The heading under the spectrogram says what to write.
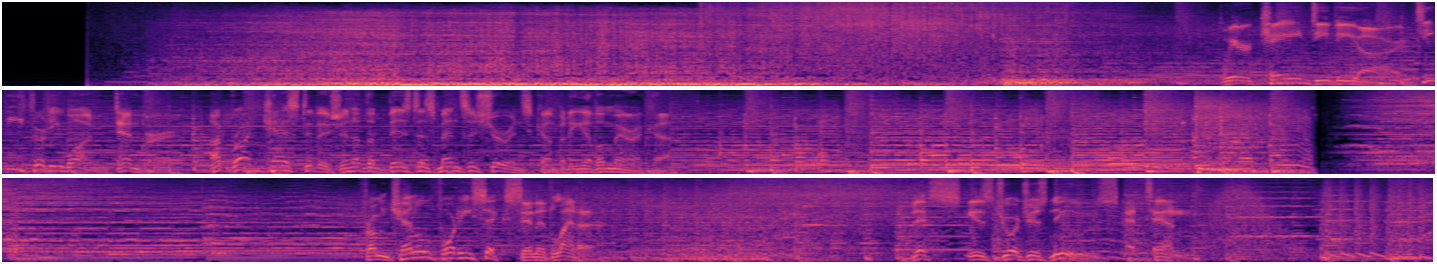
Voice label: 80's TV Promos, ID's; RETRO SUPERFISCH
